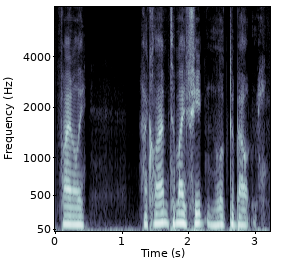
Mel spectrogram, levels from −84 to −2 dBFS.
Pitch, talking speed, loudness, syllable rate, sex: 115 Hz, 185 wpm, -16 LUFS, 6.5 syllables/s, male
